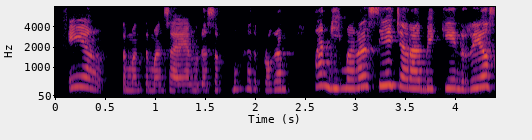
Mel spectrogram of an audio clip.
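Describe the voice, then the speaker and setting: Pitch swings very widely as this woman talks. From Indonesia, Padang (West Sumatra). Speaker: TV host and beauty pageant winner, webinar speaker. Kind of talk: webinar talk, casual advice. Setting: online webinar.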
